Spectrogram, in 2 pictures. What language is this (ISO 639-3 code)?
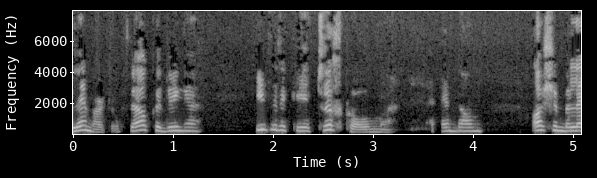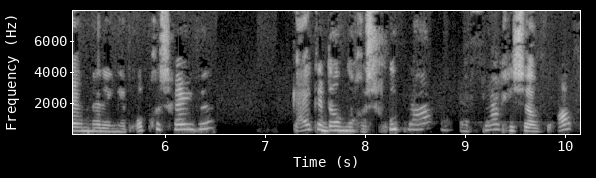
nld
